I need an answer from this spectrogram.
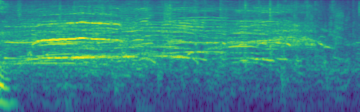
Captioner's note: audience cheering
